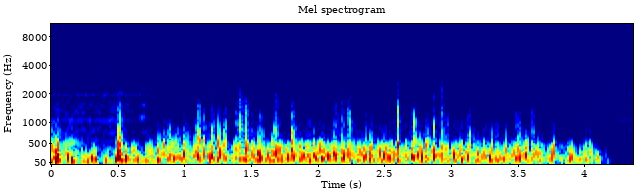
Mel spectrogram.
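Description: A burst of low rumbling noise scattered with crackles, starting and stopping abruptly after about four seconds.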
